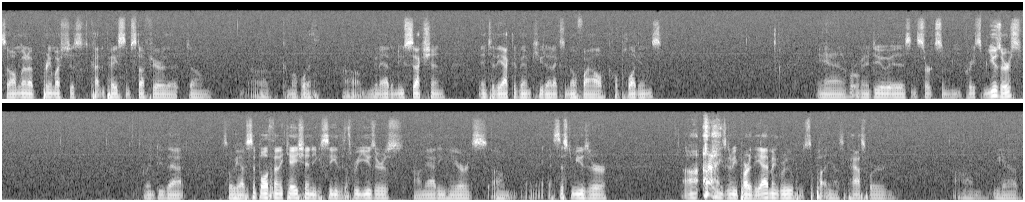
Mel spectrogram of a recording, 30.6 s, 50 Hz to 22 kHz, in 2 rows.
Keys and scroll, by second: 2.6 ctrl+c, 3.7 ctrl+v, 6.6 ctrl+c, 8.2 ctrl+v, 10.0 Return, 12.0 Return, 15.7 ctrl+c, 16.9 ctrl+v, 19.4 Delete, 20.3 Down.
